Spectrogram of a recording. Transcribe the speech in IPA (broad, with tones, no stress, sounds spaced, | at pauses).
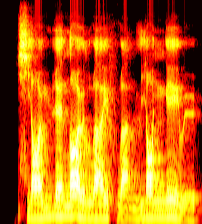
ɕ j ɑ˧˥ ʊ̯ m ɥ ɛ˥ n ɑ˥˩ ʊ̯ l w a˧˥ ɪ̯ f w a˨˩ n l j ɑ˥ ŋ e˥˩ ɪ̯ ɻ ɻ̩˩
